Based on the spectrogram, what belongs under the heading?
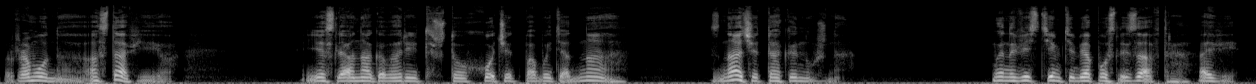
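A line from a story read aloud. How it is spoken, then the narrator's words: Calm. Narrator (Russian): спокойно сказал отец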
